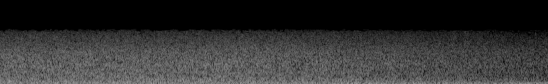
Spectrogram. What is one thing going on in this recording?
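Water rushes steadily over stones nearby.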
